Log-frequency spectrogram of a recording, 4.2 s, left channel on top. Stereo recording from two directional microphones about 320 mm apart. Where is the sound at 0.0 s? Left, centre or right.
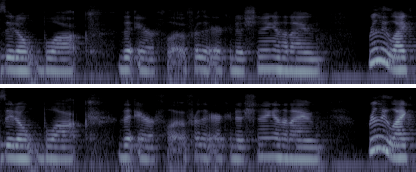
Centre.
